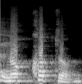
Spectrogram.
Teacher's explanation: এই যে নয়ের সাথে ও আছে এবং পরবর্তী বর্ণটি আছে ক্ষিয় খ। ক্ষিয় খ থাকার কারণে নটা অ আছে, ওটা ও হয়ে যাবে, বিবৃত ছিল সংবৃত হয়ে যাবে।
